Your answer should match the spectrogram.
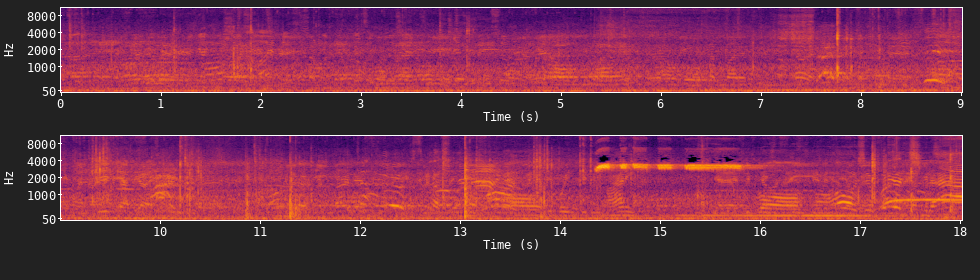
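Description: Bike polo play on an outdoor hardcourt: players shouting and calling over a steady low rumble, with several sharp knocks of mallets striking the ball. A brief high steady tone comes about three quarters of the way through.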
